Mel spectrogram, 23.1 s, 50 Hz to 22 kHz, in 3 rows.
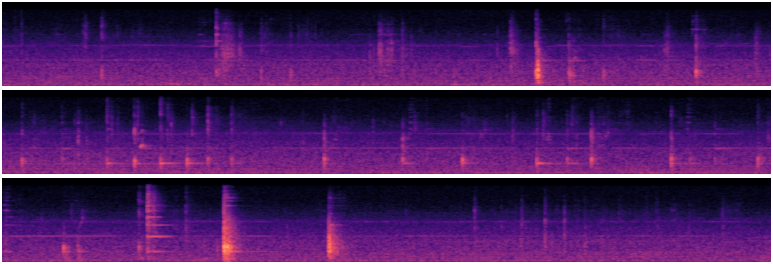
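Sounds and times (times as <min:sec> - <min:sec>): spoon knocking bowl: 0:07.9 - 0:10.1, 0:10.9 - 0:13.8, 0:14.4 - 0:17.9.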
